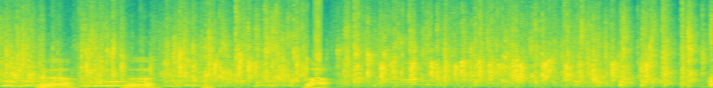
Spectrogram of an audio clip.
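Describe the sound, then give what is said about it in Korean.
A crowd claps loudly and continuously throughout, a dense wash of hands, while a few voices rise and fall in short shouts over the applause. “그래서, 그래서 여러분, 이 스파크가 잘 생기는 사람은, 여러분이 박수 칠 때 스파크가 쓱쓱쓱 생기는 거야.”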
